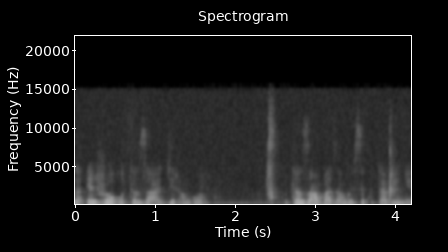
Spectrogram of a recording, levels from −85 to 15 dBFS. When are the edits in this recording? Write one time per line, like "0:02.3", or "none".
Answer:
none

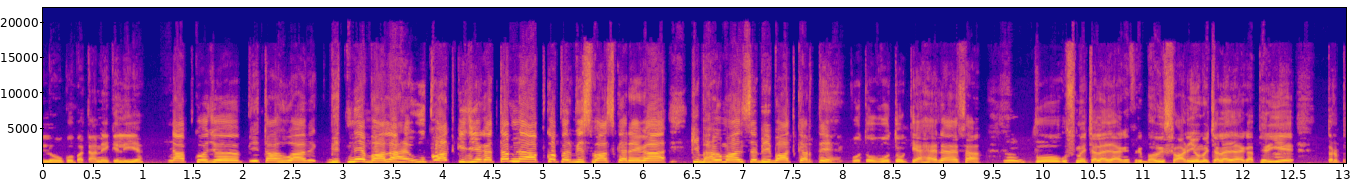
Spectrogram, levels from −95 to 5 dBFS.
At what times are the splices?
0:01.3

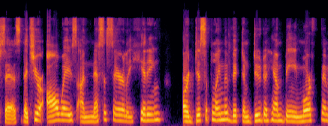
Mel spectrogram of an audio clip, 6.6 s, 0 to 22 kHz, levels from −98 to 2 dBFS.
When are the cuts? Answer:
none

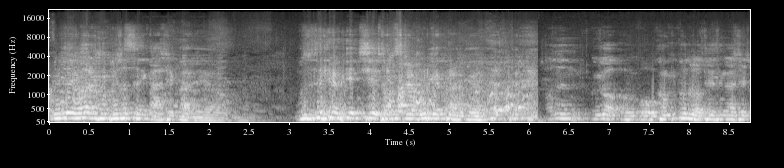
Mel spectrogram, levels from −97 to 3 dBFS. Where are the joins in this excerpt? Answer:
0:06.1

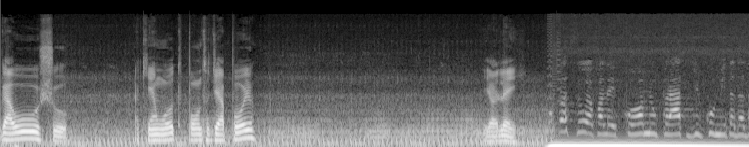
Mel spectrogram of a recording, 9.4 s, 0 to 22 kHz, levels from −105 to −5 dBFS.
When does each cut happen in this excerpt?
0:06.9

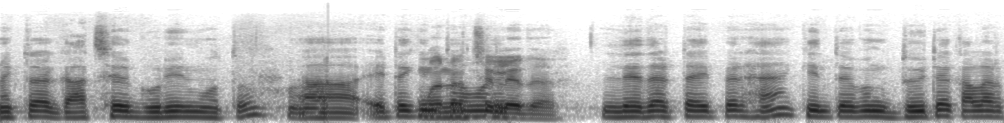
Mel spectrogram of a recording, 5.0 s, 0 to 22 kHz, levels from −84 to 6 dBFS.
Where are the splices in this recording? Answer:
0:01.4

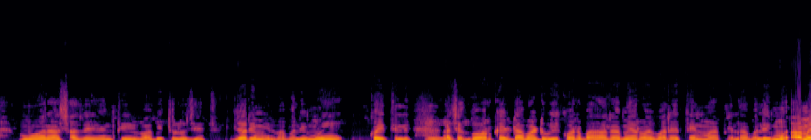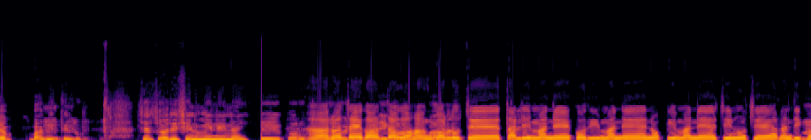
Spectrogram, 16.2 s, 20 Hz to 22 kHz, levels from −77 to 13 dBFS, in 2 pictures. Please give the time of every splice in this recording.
0:10.7

